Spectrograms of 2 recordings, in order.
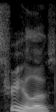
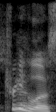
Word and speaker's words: trehalose: Is that how you pronounce it? Trehalose? – Trehalose. – Trehalose sounds good.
